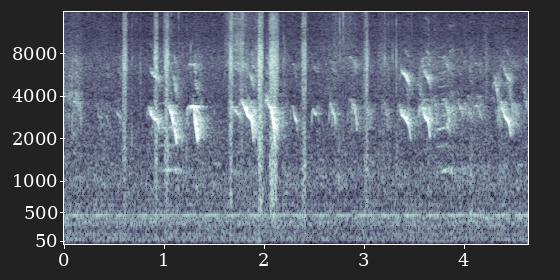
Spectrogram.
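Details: Happy sounds from an excited little Australorp chicken: quick, bright downslurred cheeps repeated several times a second, interrupted by sharp clicks and knocks, over a steady electrical hum.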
